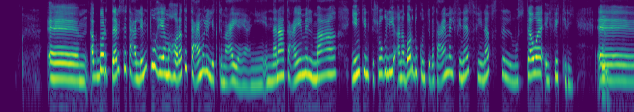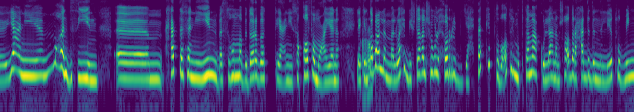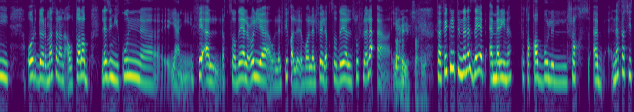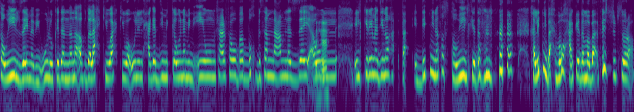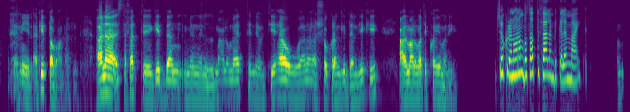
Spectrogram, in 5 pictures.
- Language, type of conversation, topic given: Arabic, podcast, إزاي بتختار بين شغل بتحبه وبيكسبك، وبين شغل مضمون وآمن؟
- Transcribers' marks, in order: unintelligible speech; tapping; in English: "order"; "الفقة" said as "الفئة"; laugh; other background noise; other noise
